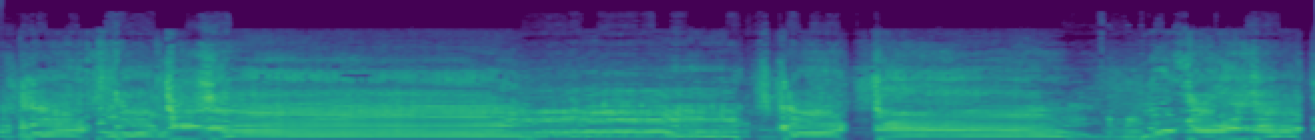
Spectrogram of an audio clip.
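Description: Several people yelling and whooping together in long, drawn-out hoarse shouts, loud and close, rising and falling in two big bursts with short gaps between.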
